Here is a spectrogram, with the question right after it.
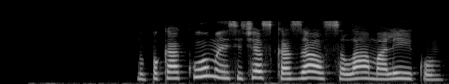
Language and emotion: Russian, angry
